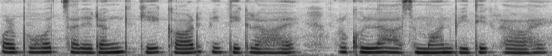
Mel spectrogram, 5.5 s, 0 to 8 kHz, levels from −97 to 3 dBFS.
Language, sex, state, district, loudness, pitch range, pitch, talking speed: Hindi, female, Arunachal Pradesh, Papum Pare, -13 LUFS, 205-225 Hz, 215 Hz, 185 wpm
